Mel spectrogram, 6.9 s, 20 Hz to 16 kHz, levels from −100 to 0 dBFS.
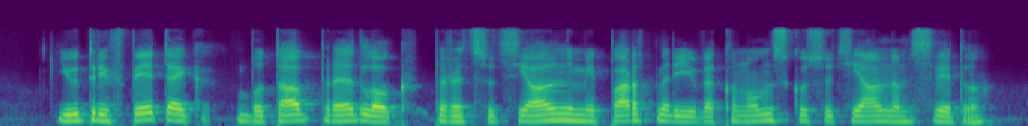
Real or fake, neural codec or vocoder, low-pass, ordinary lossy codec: fake; codec, 16 kHz, 2 kbps, X-Codec, HuBERT features, trained on balanced general audio; 7.2 kHz; none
